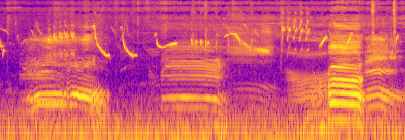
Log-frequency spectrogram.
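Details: Street-roaming herd of village cattle giving a run of short, wavering moos one after another, while small birds chirp and whistle in the background.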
